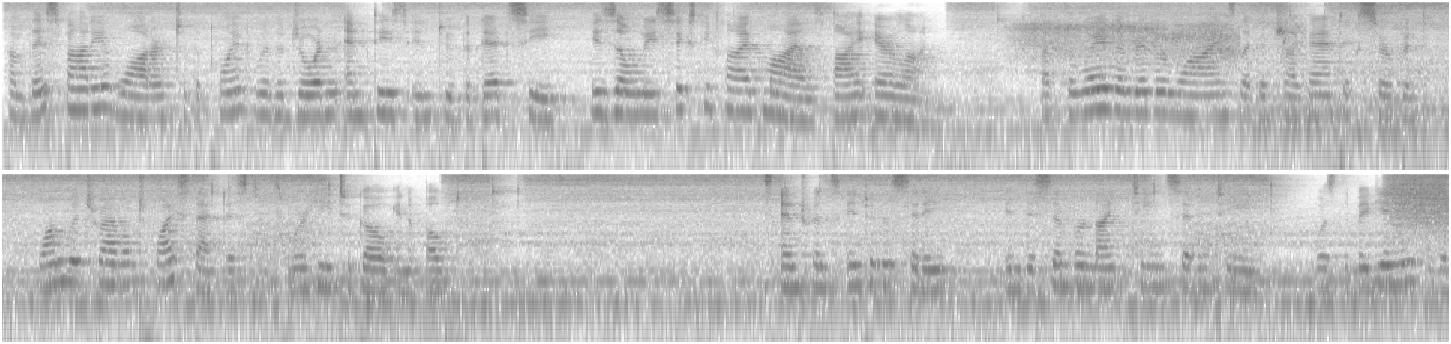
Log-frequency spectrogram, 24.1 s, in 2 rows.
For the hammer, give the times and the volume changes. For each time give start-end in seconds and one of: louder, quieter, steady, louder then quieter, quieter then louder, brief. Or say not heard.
not heard.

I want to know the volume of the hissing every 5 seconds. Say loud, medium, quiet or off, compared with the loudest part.
medium, medium, loud, loud, loud.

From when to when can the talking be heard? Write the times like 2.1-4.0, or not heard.
0.0-8.0, 8.7-15.9, 18.4-24.0.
